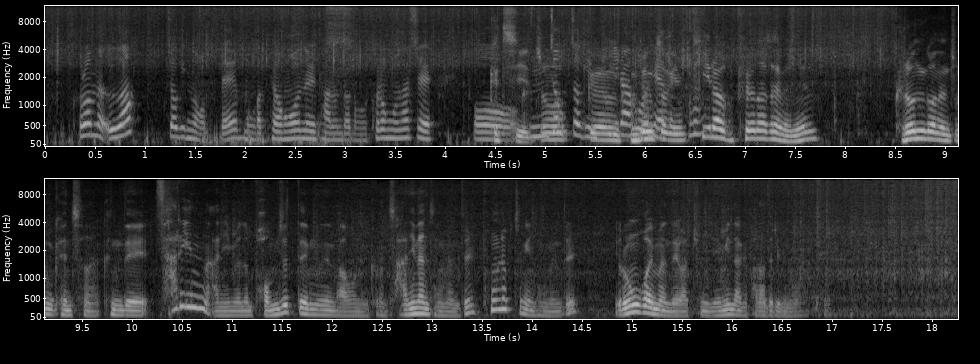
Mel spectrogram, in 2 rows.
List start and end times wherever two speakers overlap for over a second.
4.5-6.6

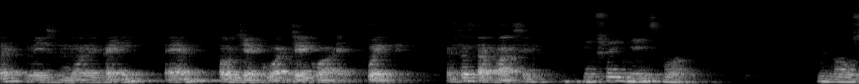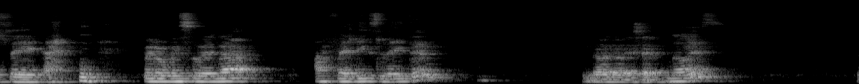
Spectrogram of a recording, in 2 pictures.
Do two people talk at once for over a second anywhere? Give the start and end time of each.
none

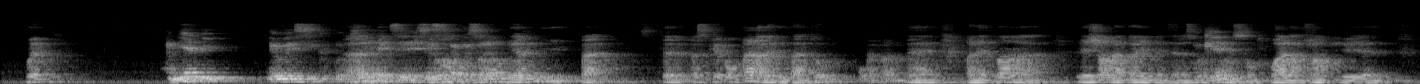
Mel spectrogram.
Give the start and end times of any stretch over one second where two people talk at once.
3.5-5.3

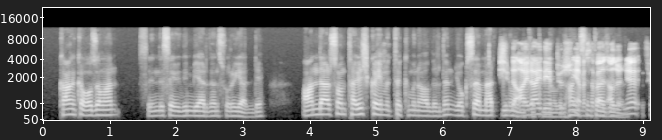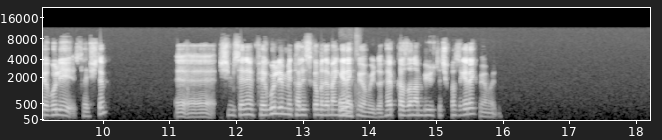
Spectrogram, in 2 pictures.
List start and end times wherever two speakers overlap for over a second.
6.9-8.8

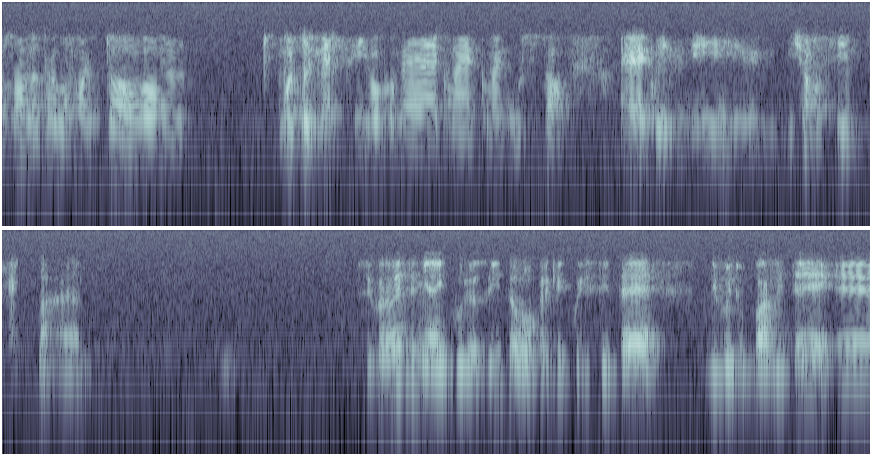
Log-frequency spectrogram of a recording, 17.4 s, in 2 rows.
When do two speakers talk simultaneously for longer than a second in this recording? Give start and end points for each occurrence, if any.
none

